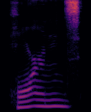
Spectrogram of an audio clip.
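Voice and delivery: ordinary delivery

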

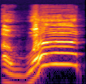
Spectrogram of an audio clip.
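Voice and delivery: very high, rising incredulous yelp; mock outrage swooping up into a question; offended disbelief. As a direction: squeak it out, utterly affronted. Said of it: "he just looks so offended".

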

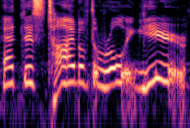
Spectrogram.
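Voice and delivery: very high, slow ghostly lament; suffering spectre. A narrator's reading. Spectre telling of seasonal suffering, high mournful voice. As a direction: draw the words out high and mournful. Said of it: "the spectre said".

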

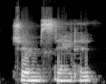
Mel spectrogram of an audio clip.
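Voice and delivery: ordinary delivery, nothing marked

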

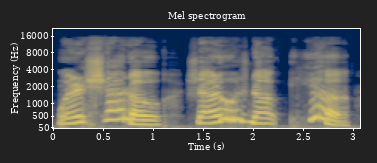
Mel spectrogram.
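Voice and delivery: put-on high, soft toothless girl voice; Amy calling. Amy turns to Tails asking for Shadow, high and soft. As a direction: timidly call his name, high. Amy's voice again.

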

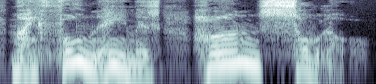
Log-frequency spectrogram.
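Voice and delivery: slow, high, swelling pride; proud announcement. A narrator's reading. Boy announcing his new full name, proud and excited. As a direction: proclaim it, stretching the name out.

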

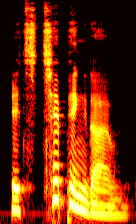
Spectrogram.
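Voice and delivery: accent lands on "tipping", falling after it; stress on tipping. Shown as a demonstration. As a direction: lean on "tipping", let "down" drop. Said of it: "imitate my intonation".

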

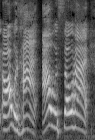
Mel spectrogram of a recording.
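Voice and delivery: ordinary talk

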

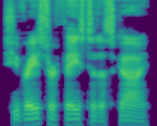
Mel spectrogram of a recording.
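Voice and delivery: usual speaking voice

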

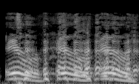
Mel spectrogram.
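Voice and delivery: malfunctioning computer voice, error error; short-circuiting robot; glitching robot. Pretend. She, like, does not compute.

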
